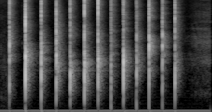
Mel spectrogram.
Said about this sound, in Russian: Все, хватит хлопков.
